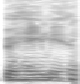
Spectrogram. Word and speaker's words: Bahamian: And when did you meet your beautiful, how do you say it, Bohemian? – Bahamian. – Bahamian, yeah. Wife.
